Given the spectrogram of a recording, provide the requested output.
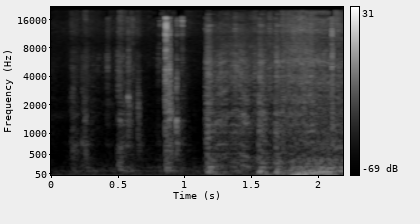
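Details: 2004 Pontiac Grand Am that clicked but would not crank, now with a new starter fitted and the battery reconnected: a short crank, then it catches on the first try and settles into a steady low idle. A clean, healthy start.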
